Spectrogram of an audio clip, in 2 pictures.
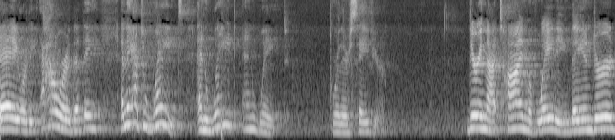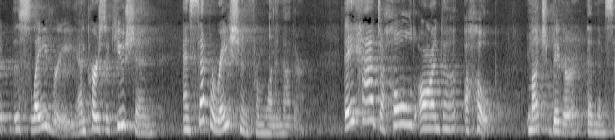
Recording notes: preached Sunday December 3, 2017 at Monumental United Methodist in Olde Towne, Portsmouth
